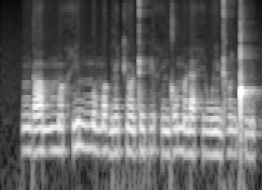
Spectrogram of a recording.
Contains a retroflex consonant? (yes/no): yes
